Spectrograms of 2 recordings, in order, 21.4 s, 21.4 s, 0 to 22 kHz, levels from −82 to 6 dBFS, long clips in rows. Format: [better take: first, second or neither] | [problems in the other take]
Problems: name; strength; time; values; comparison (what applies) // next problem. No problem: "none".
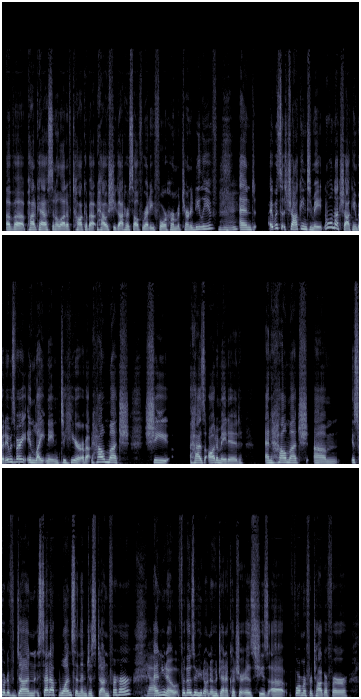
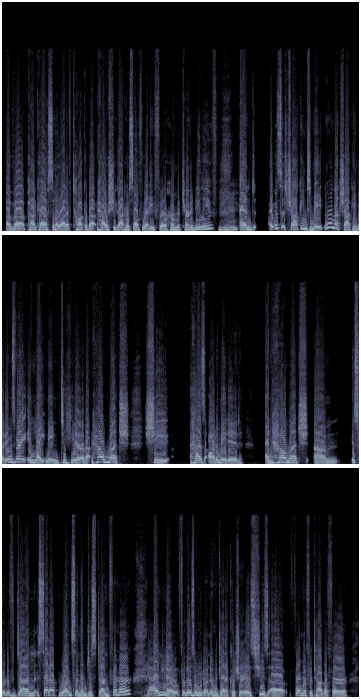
first | distortion; heavy; 7 dB below the speech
